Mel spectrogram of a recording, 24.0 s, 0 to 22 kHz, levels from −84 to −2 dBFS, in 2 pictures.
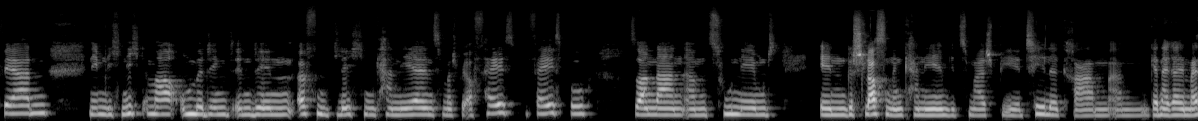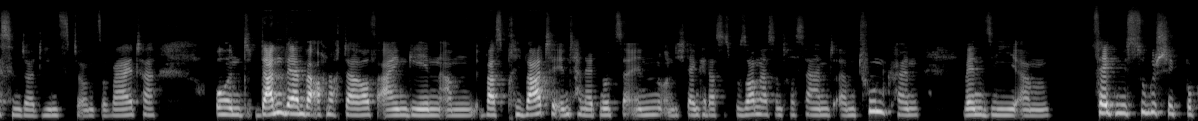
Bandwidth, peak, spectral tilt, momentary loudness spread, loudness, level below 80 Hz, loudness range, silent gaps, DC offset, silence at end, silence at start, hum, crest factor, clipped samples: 15 kHz; -6 dBFS; -5.5 dB/octave; 12 LU; -29 LUFS; -88 dBFS; 7 LU; none; under 0.1%; 0.05 s; 0.05 s; none; 22 dB; under 0.1%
